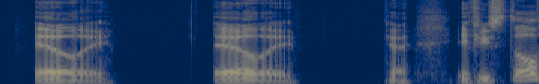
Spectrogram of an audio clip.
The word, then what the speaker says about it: Italy: we can put everything else together it's like Italy Italy Italy Italy Italy Italy Italy okay no it's not Italy or Italy or Italy or Italy or anything like that no it's Italy Italy okay if you still find that to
